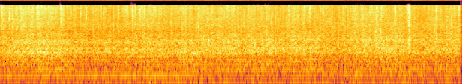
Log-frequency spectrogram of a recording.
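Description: Heavy rain and road traffic: a steady hiss of rain with a low, steady vehicle engine hum underneath.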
